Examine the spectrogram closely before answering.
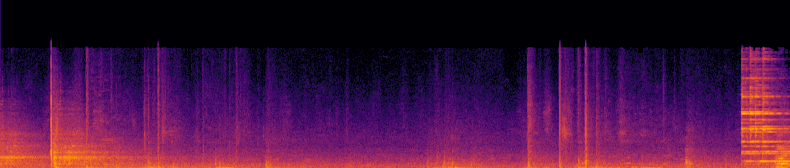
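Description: Punches thud against gloves and bodies.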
